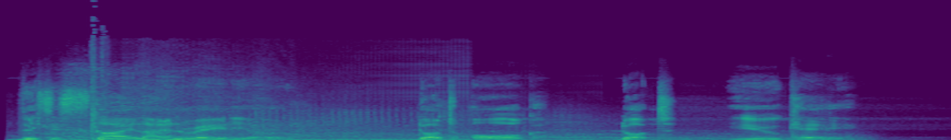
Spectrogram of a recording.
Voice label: Radio Ident; DUKE Skyline; ReVamp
